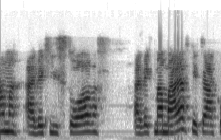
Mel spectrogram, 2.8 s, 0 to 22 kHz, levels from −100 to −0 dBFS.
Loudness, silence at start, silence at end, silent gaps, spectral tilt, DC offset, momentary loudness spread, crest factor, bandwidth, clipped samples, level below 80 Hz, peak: -14 LUFS; 0 s; 0.05 s; none; -3 dB/octave; under 0.1%; 10 LU; 16 dB; 9.2 kHz; under 0.1%; -62 dBFS; 0 dBFS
